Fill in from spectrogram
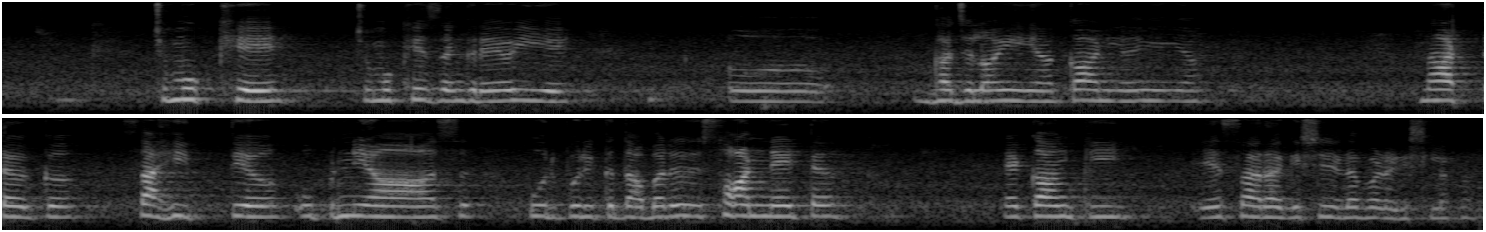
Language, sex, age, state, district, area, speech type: Dogri, female, 18-30, Jammu and Kashmir, Jammu, rural, spontaneous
